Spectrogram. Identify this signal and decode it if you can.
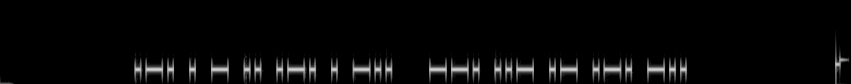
Morse code, heard as a keyed tone, about 23 wpm, 700 Hz. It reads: RETIRED GUARD
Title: K1USN SST QSO Practice 22wpm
